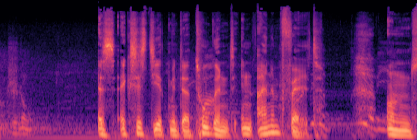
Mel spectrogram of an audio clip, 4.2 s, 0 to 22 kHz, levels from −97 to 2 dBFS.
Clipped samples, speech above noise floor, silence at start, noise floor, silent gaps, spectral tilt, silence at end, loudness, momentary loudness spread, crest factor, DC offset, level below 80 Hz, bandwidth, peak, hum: under 0.1%; 27 dB; 0 s; -49 dBFS; none; -4.5 dB/octave; 0 s; -21 LUFS; 18 LU; 16 dB; under 0.1%; -48 dBFS; 19 kHz; -6 dBFS; none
